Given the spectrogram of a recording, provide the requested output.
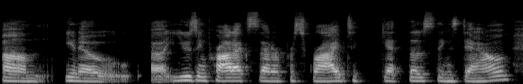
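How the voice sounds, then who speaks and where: An unremarkable speaking voice from a woman, fairly low in pitch, with ordinary pitch variation, a fairly slow pace and a quiet background. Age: 60s. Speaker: skincare brand founder. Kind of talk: interview. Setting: video call.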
